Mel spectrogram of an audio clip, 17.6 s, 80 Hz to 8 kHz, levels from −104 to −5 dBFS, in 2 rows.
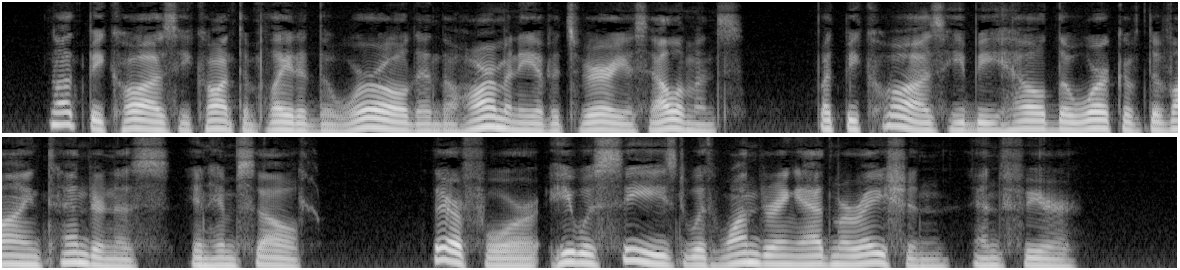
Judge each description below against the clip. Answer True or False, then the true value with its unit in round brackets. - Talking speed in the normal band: False (110 wpm)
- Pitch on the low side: True (130 Hz)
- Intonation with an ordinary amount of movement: True (3.8 semitones)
